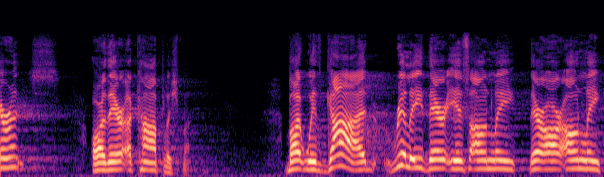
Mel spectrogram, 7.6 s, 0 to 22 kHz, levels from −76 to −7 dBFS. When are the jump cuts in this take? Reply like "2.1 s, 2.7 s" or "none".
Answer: none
